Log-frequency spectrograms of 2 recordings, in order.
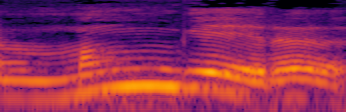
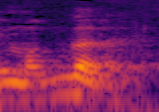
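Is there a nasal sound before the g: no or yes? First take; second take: yes; no. First: The word has a nasal before the g. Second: The word has no nasal before the g. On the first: The speaker calls it right. "ਪਰ ਇਹ ਟਿੱਪੀ ਲੱਗੀ ਹੋਈ ਹੈ ਮੰਗੇਰ, ਇਸ ਤਰ੍ਹਾਂ ਉਚਾਰਨ ਕਰਨਾ" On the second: The speaker calls it wrong. "ਆਮ ਪਾਠੀ ਸਿੰਘ ਜਿਹੜੇ ਆ ਉਹ ਮੱਗਰ ਹੀ ਕਹਿ ਜਾਂਦੇ ਹਨ"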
